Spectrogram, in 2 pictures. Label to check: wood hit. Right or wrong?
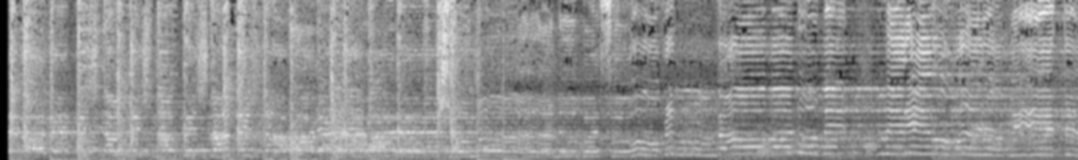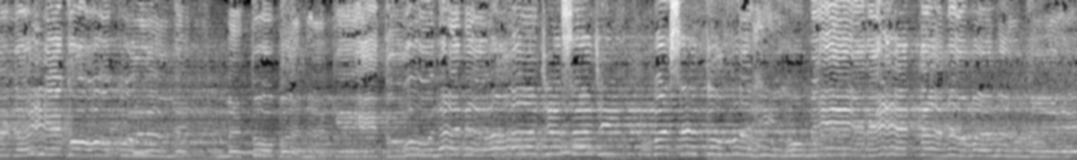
Wrong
